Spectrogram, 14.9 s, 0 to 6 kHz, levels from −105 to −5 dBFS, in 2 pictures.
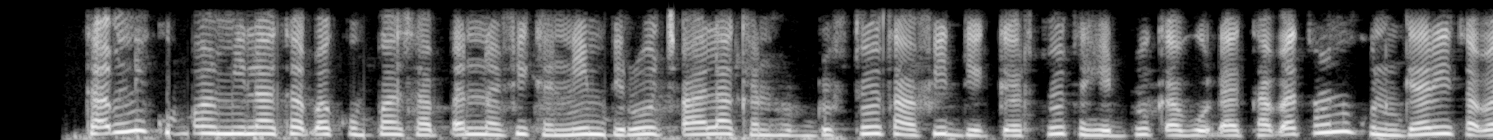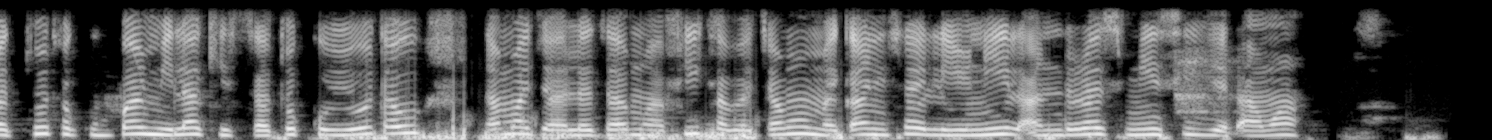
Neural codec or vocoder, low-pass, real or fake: none; 5.4 kHz; real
